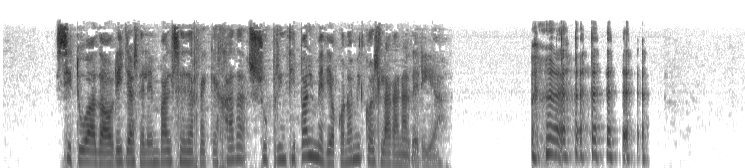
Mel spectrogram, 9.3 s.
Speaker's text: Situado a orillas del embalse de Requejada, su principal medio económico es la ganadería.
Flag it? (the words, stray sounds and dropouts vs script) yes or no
yes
